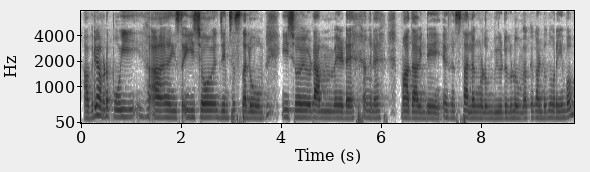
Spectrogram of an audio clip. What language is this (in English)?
Malayalam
